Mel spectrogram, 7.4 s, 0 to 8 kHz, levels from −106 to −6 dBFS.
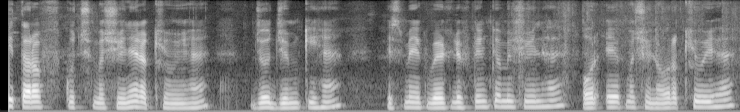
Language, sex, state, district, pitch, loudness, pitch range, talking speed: Hindi, male, Bihar, Gaya, 140 Hz, -20 LUFS, 130-150 Hz, 200 wpm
